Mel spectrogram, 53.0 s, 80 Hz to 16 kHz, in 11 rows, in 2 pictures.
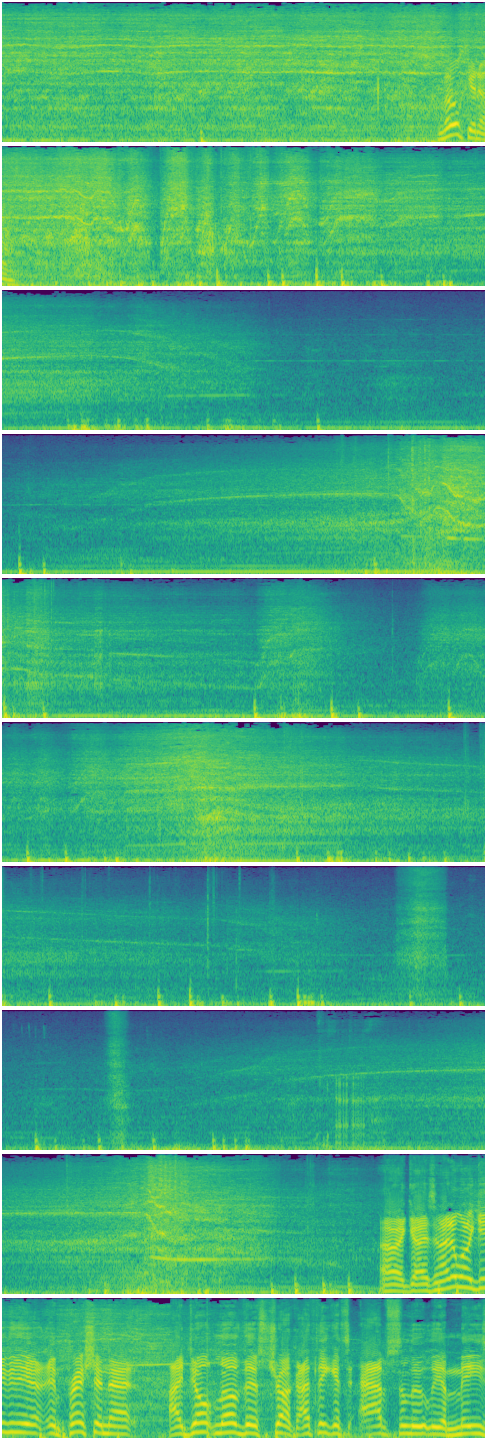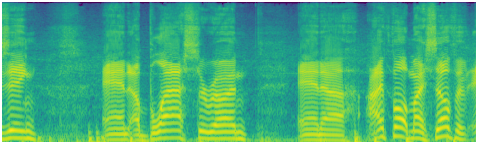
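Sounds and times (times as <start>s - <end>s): electric motor whining: 0.0s - 53.0s
steady low hum: 0.0s - 53.0s.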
